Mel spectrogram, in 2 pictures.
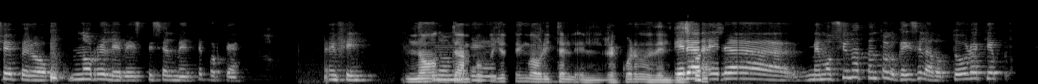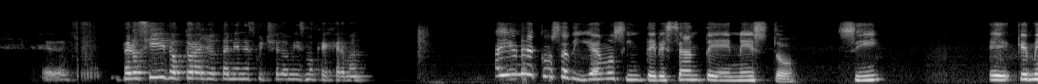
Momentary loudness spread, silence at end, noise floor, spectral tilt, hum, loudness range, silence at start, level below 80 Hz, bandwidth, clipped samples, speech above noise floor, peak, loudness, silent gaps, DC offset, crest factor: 14 LU; 0 s; -58 dBFS; -5 dB/octave; none; 8 LU; 0 s; -66 dBFS; 8 kHz; under 0.1%; 38 dB; 0 dBFS; -20 LUFS; none; under 0.1%; 20 dB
